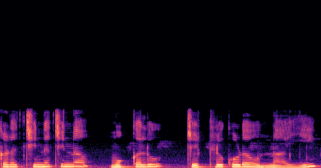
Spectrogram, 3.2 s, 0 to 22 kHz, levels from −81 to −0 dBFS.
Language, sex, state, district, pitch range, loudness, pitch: Telugu, female, Telangana, Hyderabad, 210-250 Hz, -13 LUFS, 240 Hz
